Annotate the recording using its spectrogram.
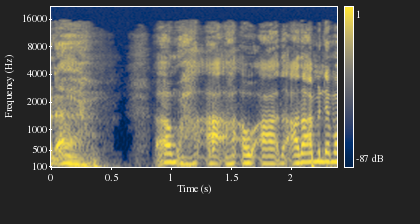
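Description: A man preaching into a handheld microphone, speaking in short phrases with a brief pause about half a second in.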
